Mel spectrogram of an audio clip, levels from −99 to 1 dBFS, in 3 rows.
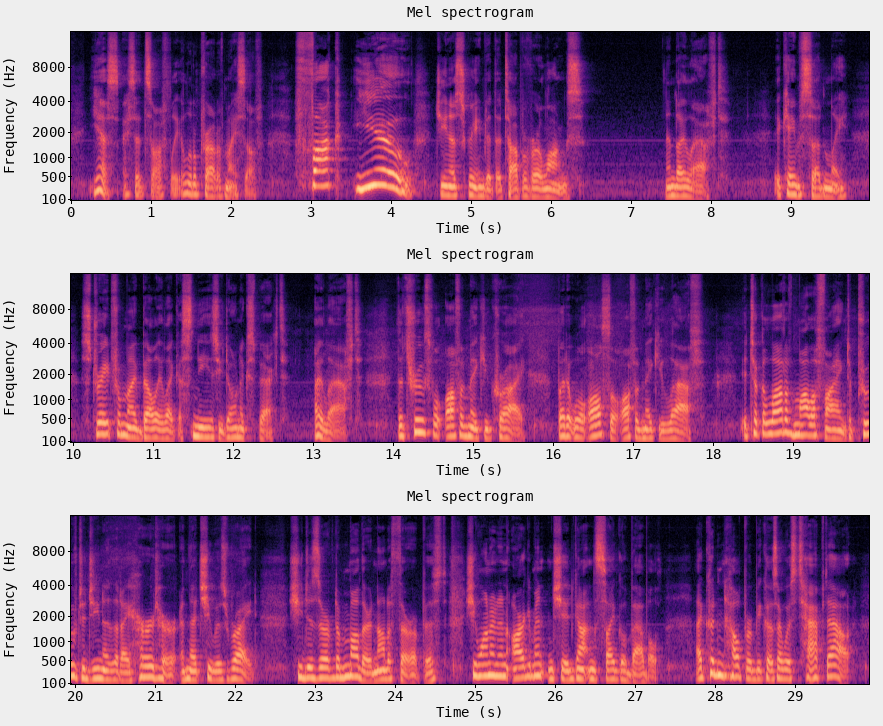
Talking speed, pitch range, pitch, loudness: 190 wpm, 155-200 Hz, 170 Hz, -20 LUFS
